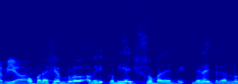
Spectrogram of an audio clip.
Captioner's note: speaking spanish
